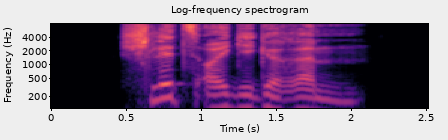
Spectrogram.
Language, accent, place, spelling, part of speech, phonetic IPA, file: German, Germany, Berlin, schlitzäugigerem, adjective, [ˈʃlɪt͡sˌʔɔɪ̯ɡɪɡəʁəm], De-schlitzäugigerem.ogg
- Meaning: strong dative masculine/neuter singular comparative degree of schlitzäugig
